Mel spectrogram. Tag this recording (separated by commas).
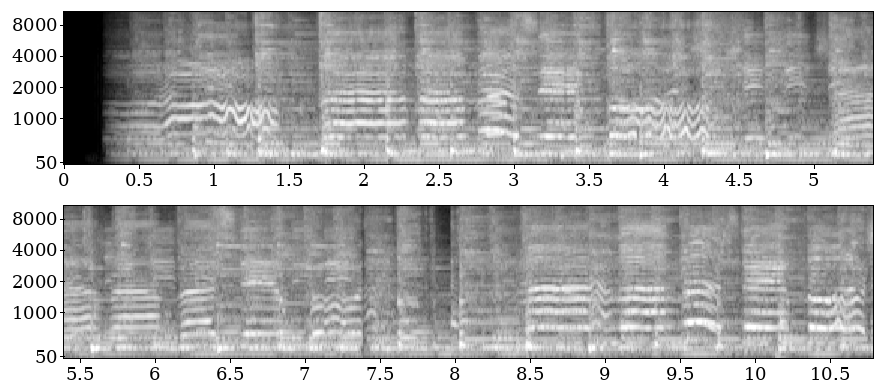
Music, Orchestra, Musical instrument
